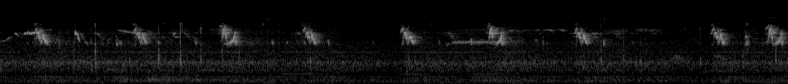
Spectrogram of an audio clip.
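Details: At the Decorah Bald Eagle nest, 11 April 2012, the chicks are fed. A run of about ten high, piercing, downslurred chirps comes at uneven intervals of roughly a second against low steady hiss.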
